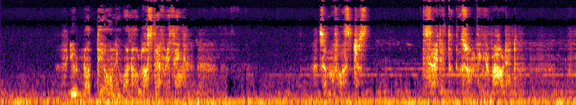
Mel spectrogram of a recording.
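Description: A man speaks quietly and tensely through a loudspeaker.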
